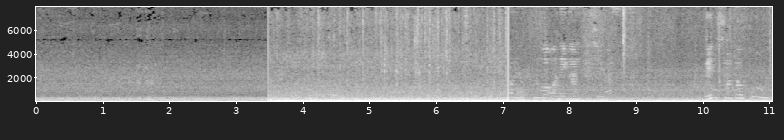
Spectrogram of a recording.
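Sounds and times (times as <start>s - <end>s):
train cabin low rumble: 0.0s - 11.0s.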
